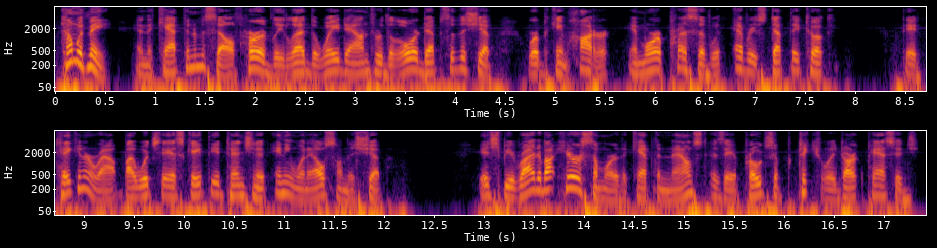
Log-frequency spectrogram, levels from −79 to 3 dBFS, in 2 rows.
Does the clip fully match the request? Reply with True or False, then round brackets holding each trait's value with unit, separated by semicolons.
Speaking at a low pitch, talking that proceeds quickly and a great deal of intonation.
True (125 Hz; 225 wpm; 5.8 semitones)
